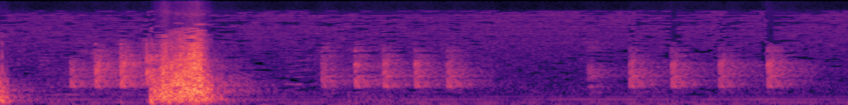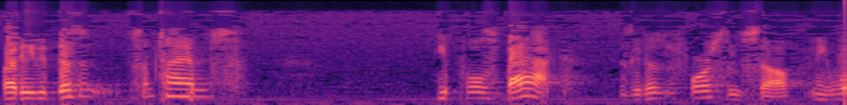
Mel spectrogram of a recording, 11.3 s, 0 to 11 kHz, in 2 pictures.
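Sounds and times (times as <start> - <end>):
knocking on a door: 2.2 - 3.2, 4.2 - 5.4
speech: 5.7 - 7.3, 8.6 - 11.2.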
